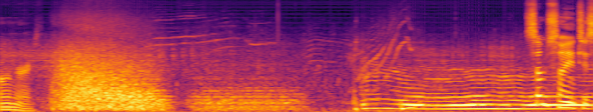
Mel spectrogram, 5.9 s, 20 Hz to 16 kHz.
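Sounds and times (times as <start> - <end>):
speech: 0.0 - 0.8, 5.3 - 5.9
orca faint high and upswept whistles: 0.3 - 5.3
orca steady low multi-banded call: 0.3 - 5.9
rushing noise: 0.5 - 2.9.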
